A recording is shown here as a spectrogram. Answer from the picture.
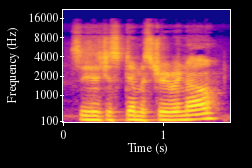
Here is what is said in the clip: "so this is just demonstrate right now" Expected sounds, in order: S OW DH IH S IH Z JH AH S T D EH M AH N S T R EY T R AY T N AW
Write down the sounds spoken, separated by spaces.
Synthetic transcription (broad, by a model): S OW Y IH IH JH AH S D EH M AH N S T R EY T R AY T N AW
